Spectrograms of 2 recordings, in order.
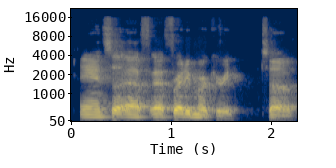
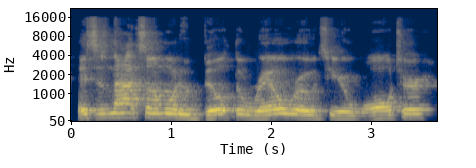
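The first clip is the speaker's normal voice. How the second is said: slow, louder, higher put-on Dude rant; Lebowski quote; 6 semitones higher, 3 dB louder, slower than usual. Quoting the Dude scolding Walter, slow raised put-on voice. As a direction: lecture Walter slowly in a raised voice.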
